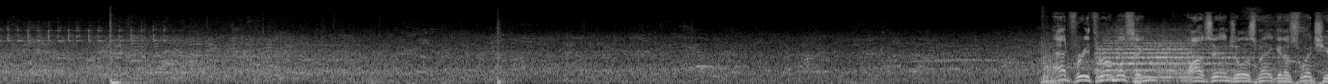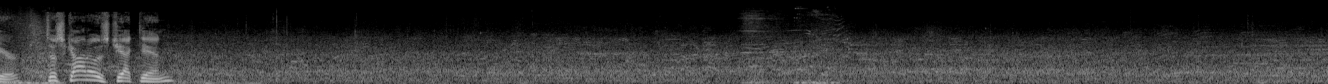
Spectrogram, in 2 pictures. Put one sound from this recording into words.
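A crowd murmurs steadily in a large echoing arena.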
